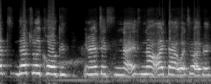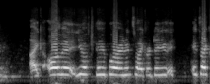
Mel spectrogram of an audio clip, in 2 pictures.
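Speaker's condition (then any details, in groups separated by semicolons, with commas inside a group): Cerebral palsy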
